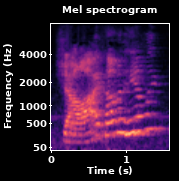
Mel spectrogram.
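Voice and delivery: "Shall I come and heal him?" with I pushed high, staying up as a question; stress on I. Shown as a demonstration. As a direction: ask it incredulously, punching the word I. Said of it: "the pronoun I is emphasized".

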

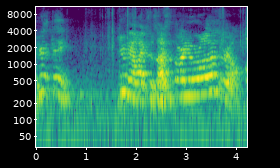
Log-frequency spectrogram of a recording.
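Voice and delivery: high, loud insistence; wife reminding the king of his authority; emphatic wife. Acted. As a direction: pump him up with his own power. Wife rouses husband.

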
